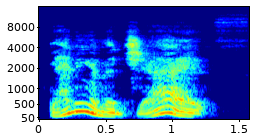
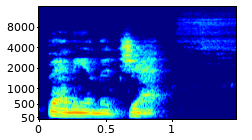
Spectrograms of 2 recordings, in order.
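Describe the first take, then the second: First: The final S sound is short. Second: The final S sound is drawn out.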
